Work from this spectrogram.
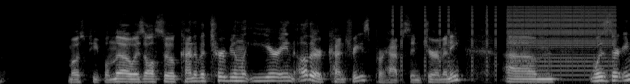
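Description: GSM signalling bursts run from 3.92 to 4.97 s, just after "year in other countries". They come from a 2G phone close to the recording chain sending short groups of radio bursts, as it does while setting up a call or message. The audio circuitry rectifies that radio energy into the signal, producing a galloping dit-dit-dit of brief buzzes at the 217 Hz burst rate, sitting roughly 10 dB below the speech.

GSM phone buzz follows from 5.07 to 6.16 s. The phone is now transmitting continuously, as during a call, pulsing 217 times a second. Each radio pulse is rectified by the audio electronics, so the bursts become a hard, raspy 217 Hz buzz dense with harmonics. It runs steadily under the speech, about 8 dB below it, and bears no relation to what is being said.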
